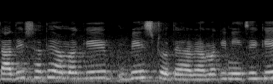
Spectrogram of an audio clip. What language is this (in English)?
Bangla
